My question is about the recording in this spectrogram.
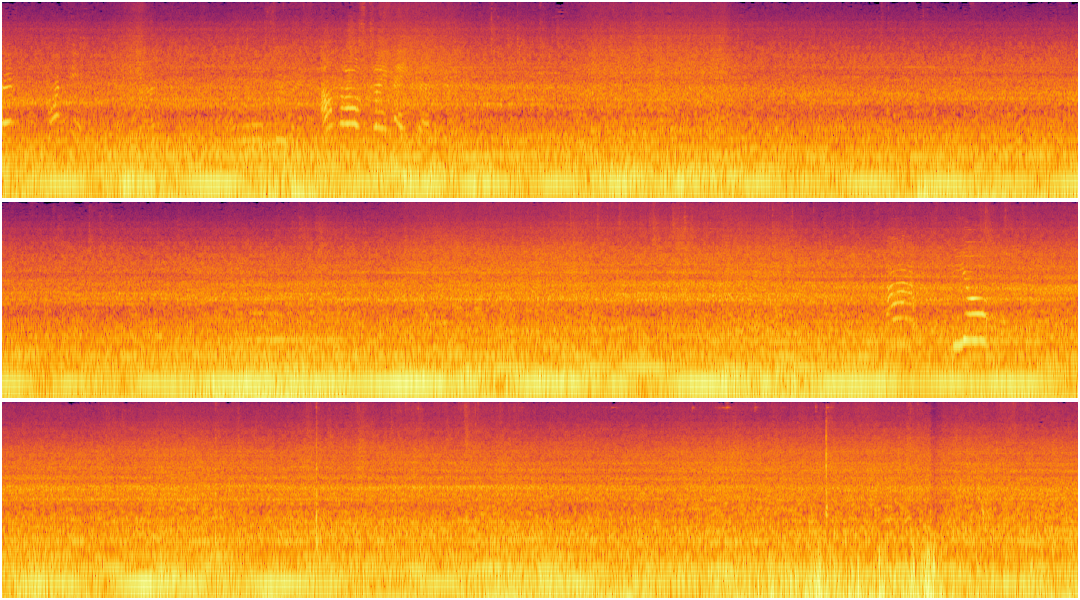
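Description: Motor yacht's engine running steadily at low speed while the boat moves slowly through a marina, a low throbbing hum under a rumble.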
